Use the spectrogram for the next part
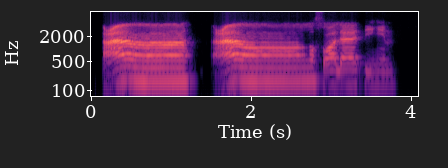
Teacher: Noon followed by sad. Yes, sad is a heavy letter. So I should do heavy ghunna here.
